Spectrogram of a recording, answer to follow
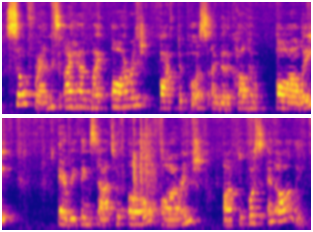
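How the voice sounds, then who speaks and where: A woman's voice: mid-range voice, animated, measured pace. A woman teacher giving simple step-by-step craft instructions to young children. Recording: roomy, distant mic, faint noise.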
